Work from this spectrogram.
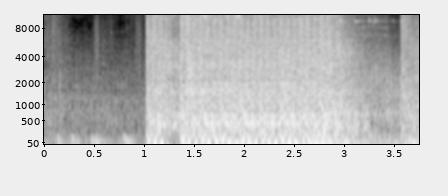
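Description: Automatic weapon fire in the video game Battlefield Yugoslavia, a loud, sustained burst of rapid machine-gun shots lasting over two seconds, preceded by a quieter stretch and followed by another burst starting.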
